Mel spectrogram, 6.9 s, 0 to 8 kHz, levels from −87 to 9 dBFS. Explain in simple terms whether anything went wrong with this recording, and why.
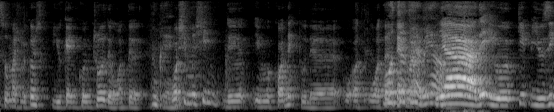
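Nothing went wrong that I could hear: listening to this speech recording, no problem stood out at any point.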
